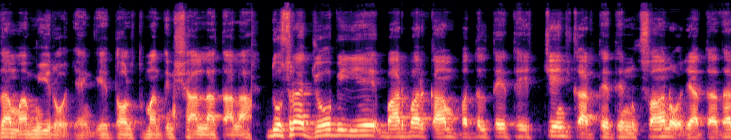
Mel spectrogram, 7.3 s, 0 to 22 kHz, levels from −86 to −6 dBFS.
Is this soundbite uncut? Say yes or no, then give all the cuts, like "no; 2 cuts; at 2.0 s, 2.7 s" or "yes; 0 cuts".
no; 1 cut; at 2.5 s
